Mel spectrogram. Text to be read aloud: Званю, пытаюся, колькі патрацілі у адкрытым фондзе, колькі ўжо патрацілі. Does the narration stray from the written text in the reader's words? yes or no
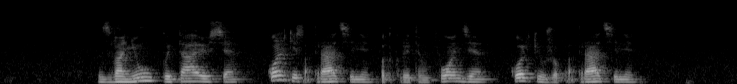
no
